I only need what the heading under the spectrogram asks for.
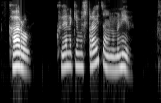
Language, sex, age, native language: Icelandic, male, 11, Icelandic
